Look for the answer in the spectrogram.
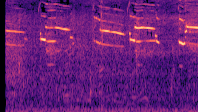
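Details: Young seagull, described as noisy, at the harbour in Mevagissey, Cornwall, on the coast; thin, high whistled squeals come faintly and unevenly across three seconds over a steady low hum of harbour background.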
